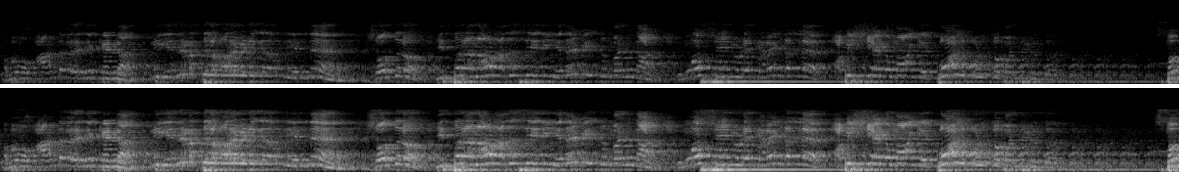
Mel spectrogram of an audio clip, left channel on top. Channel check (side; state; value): left; quieter; 11.0 dB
